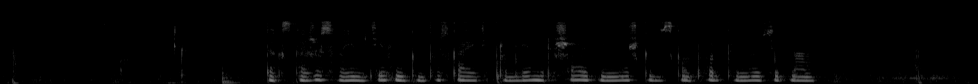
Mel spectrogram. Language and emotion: Russian, neutral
